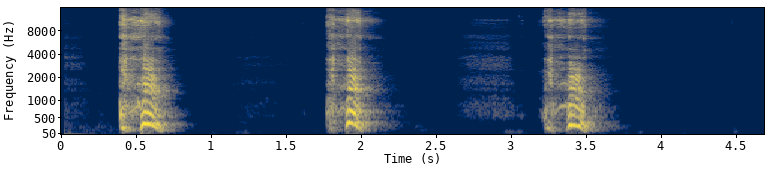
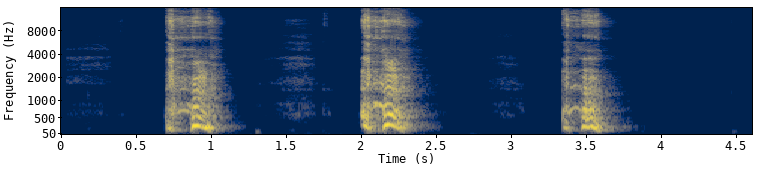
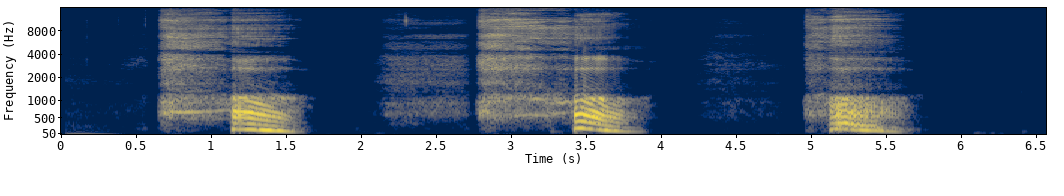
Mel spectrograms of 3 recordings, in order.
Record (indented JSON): {
  "cough_length": "4.7 s",
  "cough_amplitude": 32768,
  "cough_signal_mean_std_ratio": 0.33,
  "three_cough_length": "4.6 s",
  "three_cough_amplitude": 32768,
  "three_cough_signal_mean_std_ratio": 0.35,
  "exhalation_length": "6.6 s",
  "exhalation_amplitude": 31184,
  "exhalation_signal_mean_std_ratio": 0.46,
  "survey_phase": "alpha (2021-03-01 to 2021-08-12)",
  "age": "45-64",
  "gender": "Male",
  "wearing_mask": "No",
  "symptom_none": true,
  "smoker_status": "Ex-smoker",
  "respiratory_condition_asthma": false,
  "respiratory_condition_other": false,
  "recruitment_source": "REACT",
  "submission_delay": "1 day",
  "covid_test_result": "Negative",
  "covid_test_method": "RT-qPCR"
}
